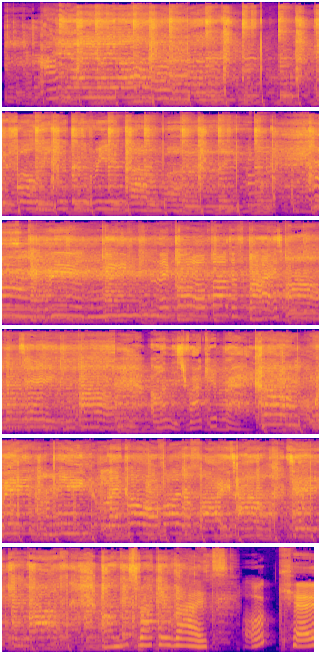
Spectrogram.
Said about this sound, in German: Das ist wieder so ein Song, wenn du ihn mir spielen würdest. Ich würde nicht auf die Idee gekommen, dass es ein K-Pop-Song ist. Ja, voll. Der hat voll. so einen ganz, ganz anderen Vibe.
